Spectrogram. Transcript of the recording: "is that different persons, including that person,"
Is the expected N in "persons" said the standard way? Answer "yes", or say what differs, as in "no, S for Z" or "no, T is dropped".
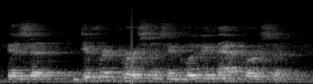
yes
